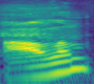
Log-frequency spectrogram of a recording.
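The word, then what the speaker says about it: Ollam: i just spell it you said the alum the alum yeah and it's spelled weird it's about uh o-l-l-l-a-m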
